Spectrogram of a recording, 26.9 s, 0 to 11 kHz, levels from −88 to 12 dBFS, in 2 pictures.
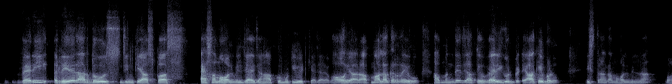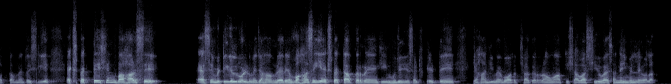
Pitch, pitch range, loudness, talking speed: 155 Hz, 135-185 Hz, -22 LUFS, 190 wpm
